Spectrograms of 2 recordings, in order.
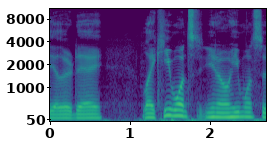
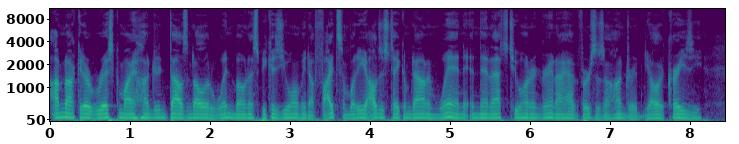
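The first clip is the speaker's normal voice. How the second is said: usual speaking voice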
